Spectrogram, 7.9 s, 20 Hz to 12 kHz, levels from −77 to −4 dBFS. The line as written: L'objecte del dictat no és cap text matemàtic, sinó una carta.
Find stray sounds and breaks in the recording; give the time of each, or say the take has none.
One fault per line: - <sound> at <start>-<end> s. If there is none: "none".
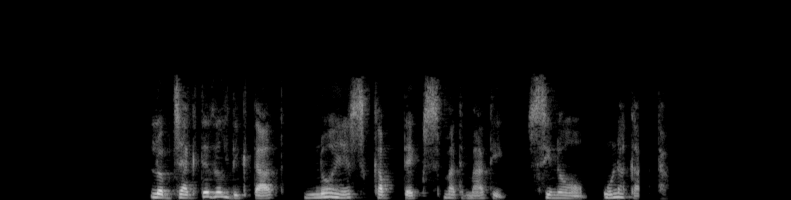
- dropout at 6.4-6.5 s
